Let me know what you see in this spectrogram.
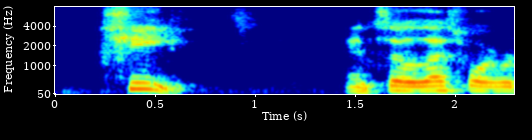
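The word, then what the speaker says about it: qi: I sometimes it's written as c-h-i but it's pronounced Chi and so that's what we're trying to do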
